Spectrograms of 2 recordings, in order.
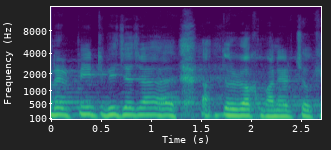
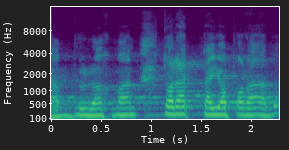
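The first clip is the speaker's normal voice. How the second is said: usual speaking voice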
